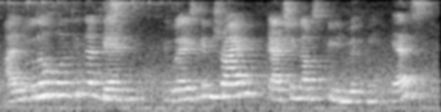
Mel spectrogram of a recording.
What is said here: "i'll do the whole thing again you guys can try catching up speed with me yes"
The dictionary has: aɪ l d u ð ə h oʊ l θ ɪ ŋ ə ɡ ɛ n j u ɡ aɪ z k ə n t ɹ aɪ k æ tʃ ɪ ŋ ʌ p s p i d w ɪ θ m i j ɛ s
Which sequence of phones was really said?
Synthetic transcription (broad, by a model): aɪ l d u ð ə h oʊ l t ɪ ŋ ə ɡ ɛ n j u ɡ aɪ z k ə n t ɹ aɪ k æ tʃ ɪ ŋ ʌ p s p i d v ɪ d m i j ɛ s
